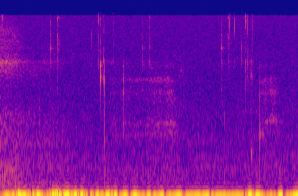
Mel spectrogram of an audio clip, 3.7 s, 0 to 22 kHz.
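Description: A computer mouse clicks several times while assets are being set up in Unreal Engine 4, short sharp clicks at irregular intervals over a quiet background hum, with no talking.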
